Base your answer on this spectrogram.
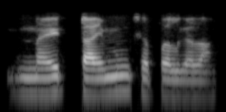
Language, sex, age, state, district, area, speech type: Telugu, male, 18-30, Andhra Pradesh, Anantapur, urban, conversation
